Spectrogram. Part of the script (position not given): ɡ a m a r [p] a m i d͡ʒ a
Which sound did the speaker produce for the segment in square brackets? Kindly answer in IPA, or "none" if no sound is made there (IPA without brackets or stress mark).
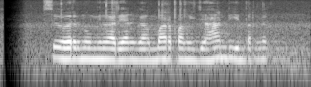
p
